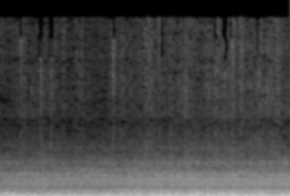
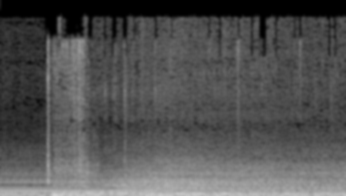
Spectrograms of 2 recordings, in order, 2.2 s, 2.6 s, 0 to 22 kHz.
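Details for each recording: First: Commercial kitchen exhaust fan found not running, with belt okay, switch on and motor not hot. It now runs, drawing under its 3.4 A rating, but has a deep steady rumble with a thin level metallic ringing hum, pointing to a worn motor bearing. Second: HVAC belt-drive fan after a new motor and new power switch were fitted, with phase rotation checked and the belt set to the old pulley: a steady whir with no squeal or rattle, blowing dust. Current draw is within the allowed 3.47 amps, so normal running.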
